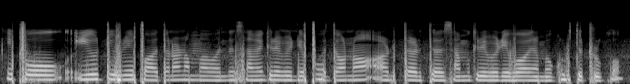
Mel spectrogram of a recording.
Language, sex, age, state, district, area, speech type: Tamil, female, 18-30, Tamil Nadu, Perambalur, urban, spontaneous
